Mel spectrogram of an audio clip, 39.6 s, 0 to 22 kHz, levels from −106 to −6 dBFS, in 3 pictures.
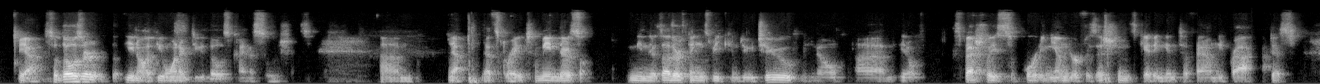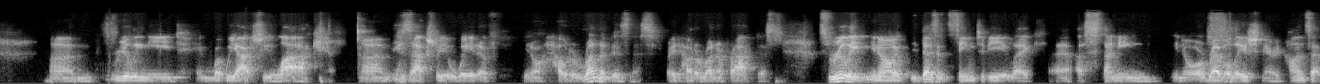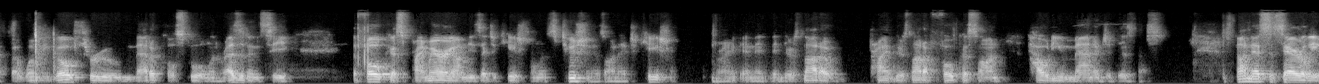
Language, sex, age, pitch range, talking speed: English, male, 30-49, 80-95 Hz, 195 wpm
